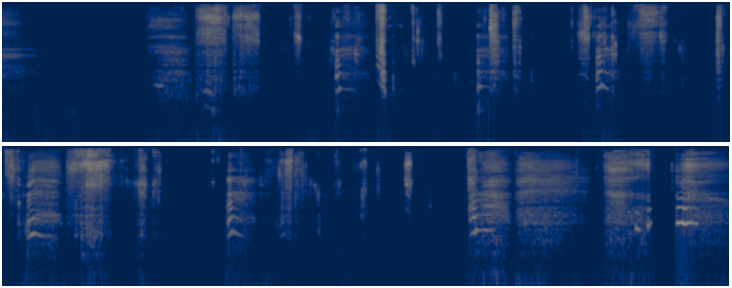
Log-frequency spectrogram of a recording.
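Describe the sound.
Soft, wet licking sounds on skin, many irregular quiet smacks and slurps separated by short pauses, mixed with breathy moaning.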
